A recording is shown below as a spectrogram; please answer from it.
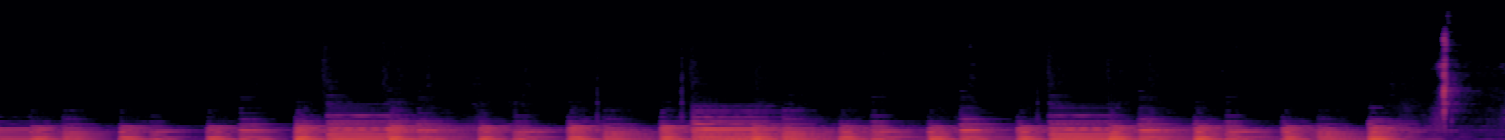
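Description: Solo piano playing a shuffle rhythm, with chords and bass notes bouncing in a steady swung long-short pulse. It is loud and close, with no voices.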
